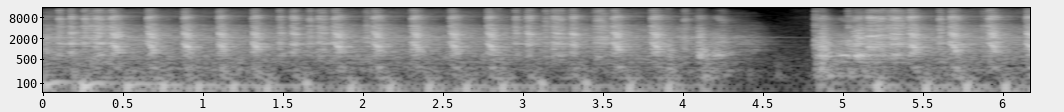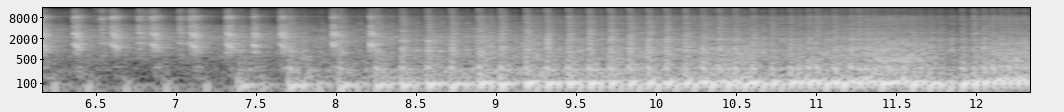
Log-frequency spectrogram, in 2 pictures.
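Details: Yamaha Raptor 660 ATV on choke: starts, stalls, then restarts into an irregular chugging idle about two beats a second, smoky and blowing oil from exhaust; fuel-flooded crankcase diluting oil, rough running.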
